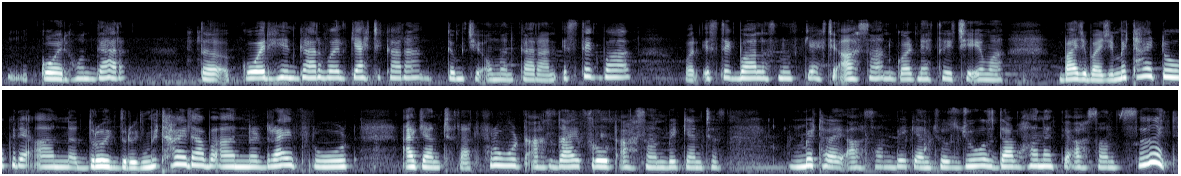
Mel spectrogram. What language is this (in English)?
Kashmiri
